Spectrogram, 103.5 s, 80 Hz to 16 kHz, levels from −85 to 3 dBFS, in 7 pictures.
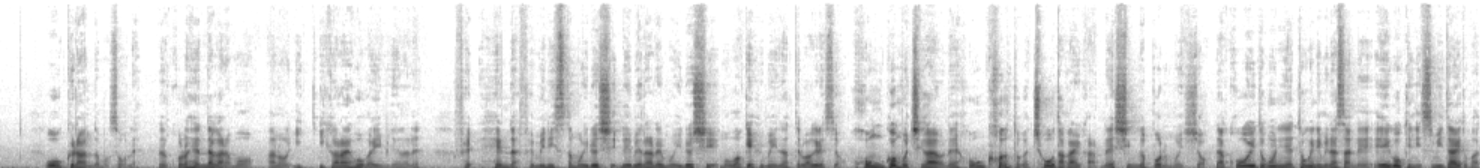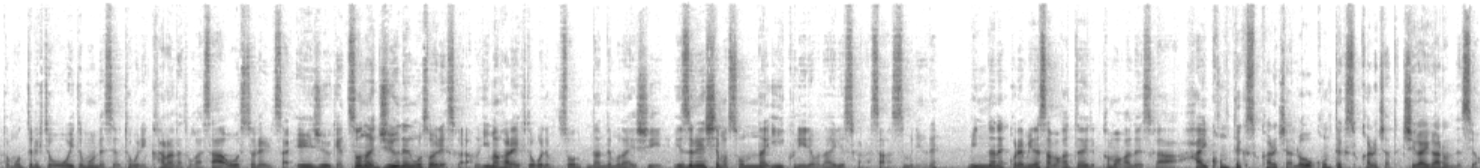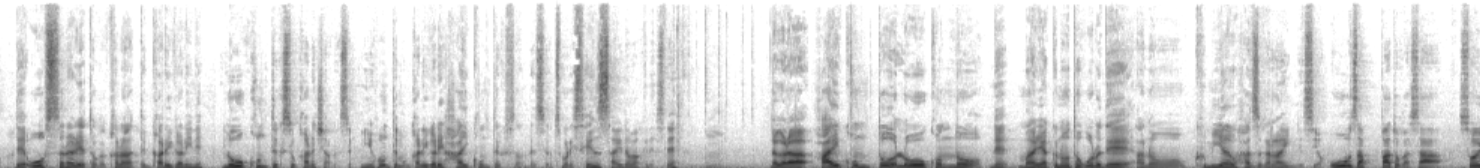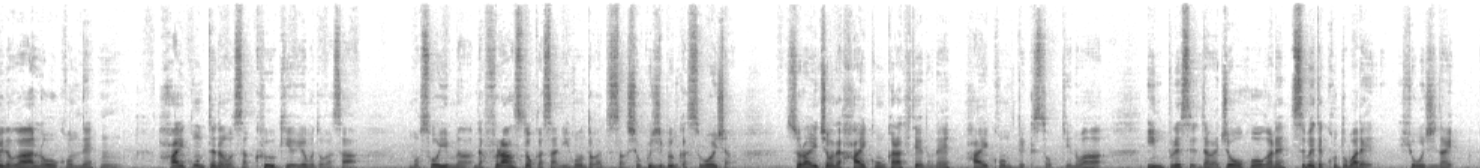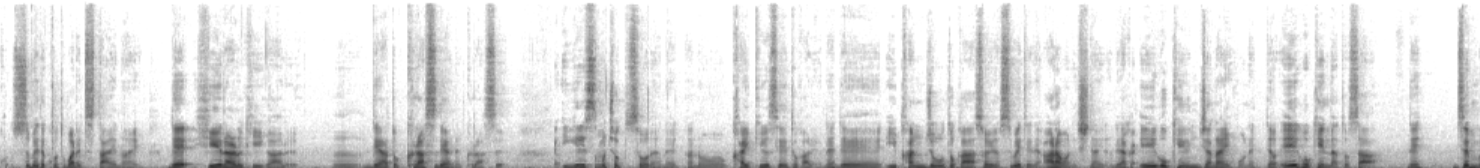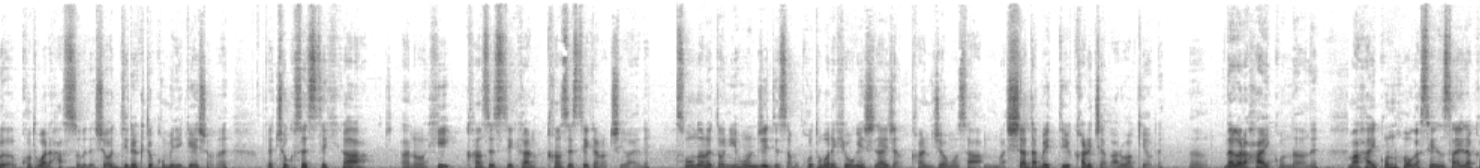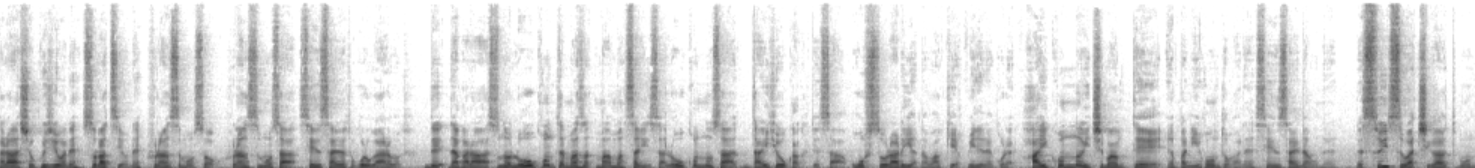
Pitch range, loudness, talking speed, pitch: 110-155 Hz, -26 LUFS, 485 characters per minute, 130 Hz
